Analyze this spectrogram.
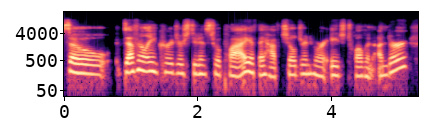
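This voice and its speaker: Recorded dry and close with no echo, a woman speaks fairly quickly at a medium pitch with ordinary pitch variation and hardly any pauses. The recording is very clean, with a silent background. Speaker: presenter on student financial aid. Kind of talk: conference presentation. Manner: fast.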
